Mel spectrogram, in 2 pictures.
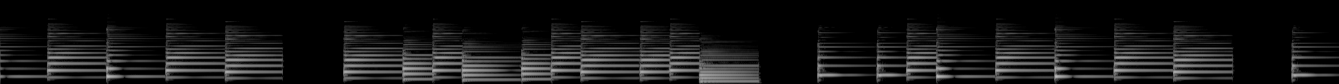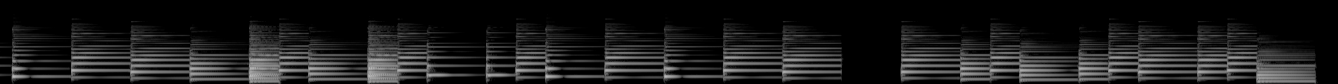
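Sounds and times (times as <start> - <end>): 
banjo tune: 0.0 - 2.8, 3.4 - 7.6, 8.2 - 12.3, 13.0 - 21.8, 22.4 - 26.6.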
